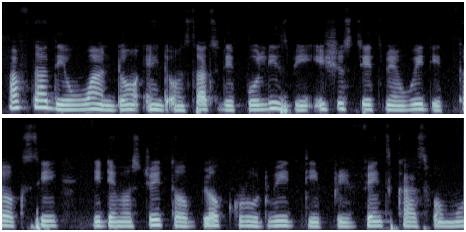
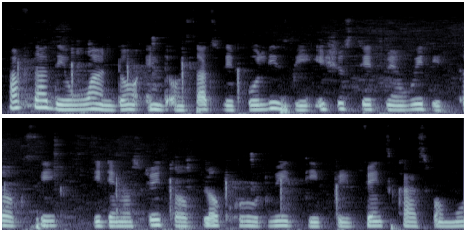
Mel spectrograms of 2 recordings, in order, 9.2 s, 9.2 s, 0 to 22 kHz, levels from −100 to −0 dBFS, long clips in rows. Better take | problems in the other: first | noise reduction (classical method log-MMSE)

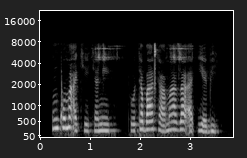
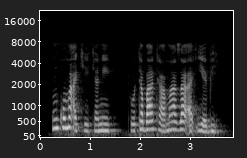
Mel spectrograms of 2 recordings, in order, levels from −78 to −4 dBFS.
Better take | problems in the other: second | noise reduction (neural mask model RNNoise)

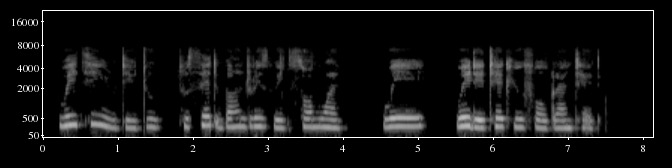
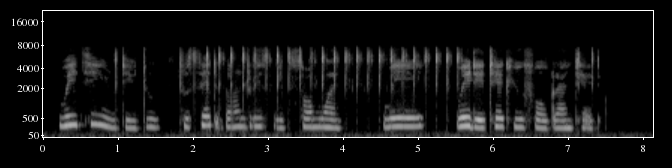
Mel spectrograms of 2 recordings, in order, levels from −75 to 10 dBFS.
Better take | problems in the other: first | noise reduction (neural diffusion model UNIVERSE++)

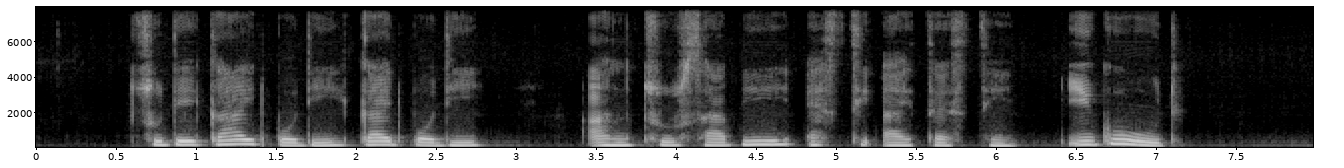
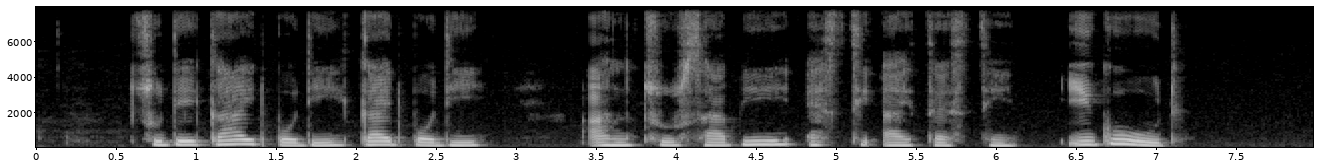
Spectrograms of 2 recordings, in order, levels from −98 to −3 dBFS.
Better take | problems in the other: second | noise reduction (neural separator model SepFormer DNS4)

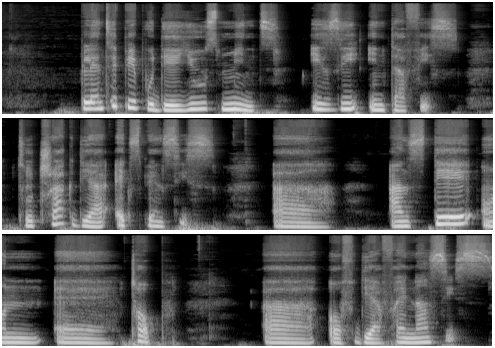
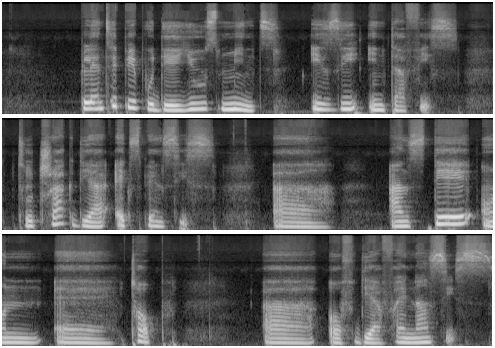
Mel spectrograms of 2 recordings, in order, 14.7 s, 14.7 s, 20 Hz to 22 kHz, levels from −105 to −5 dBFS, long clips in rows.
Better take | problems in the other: second | noise reduction (classical method log-MMSE)

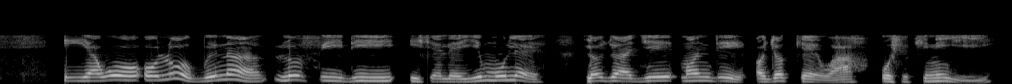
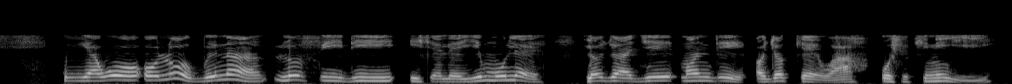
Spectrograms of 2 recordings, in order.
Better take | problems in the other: first | noise reduction (neural mask model Resemble Enhance denoiser)

